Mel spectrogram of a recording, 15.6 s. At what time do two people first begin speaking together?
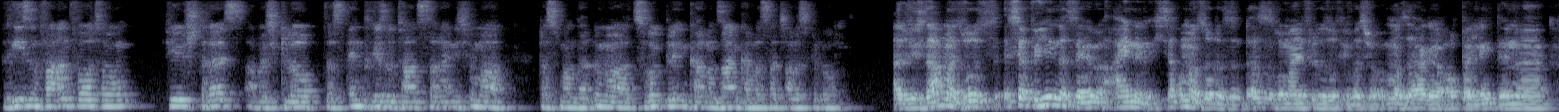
none

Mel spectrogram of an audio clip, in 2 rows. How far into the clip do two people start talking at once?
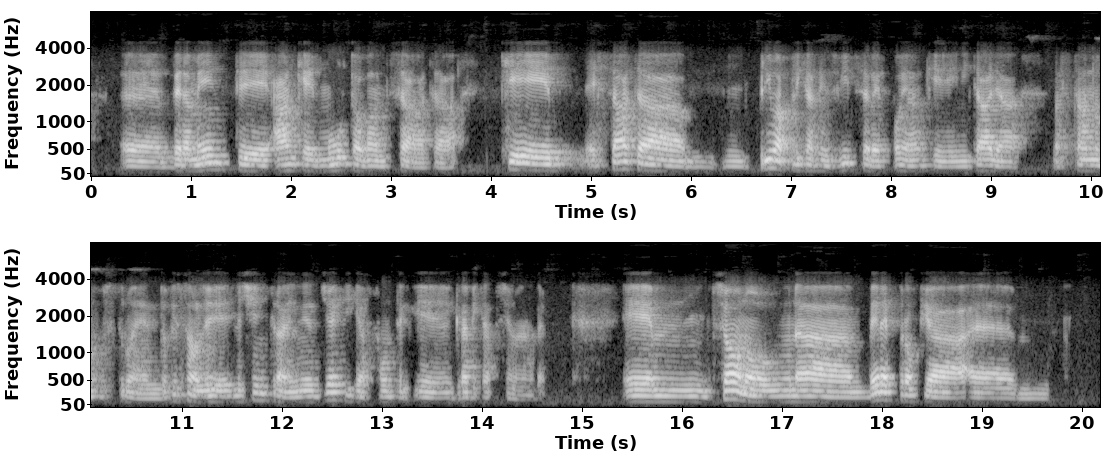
none

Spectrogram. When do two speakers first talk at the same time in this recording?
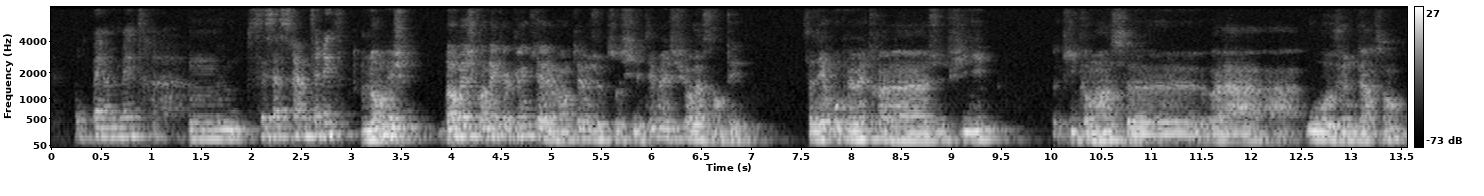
none

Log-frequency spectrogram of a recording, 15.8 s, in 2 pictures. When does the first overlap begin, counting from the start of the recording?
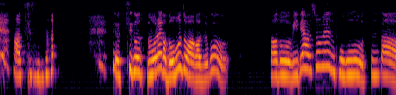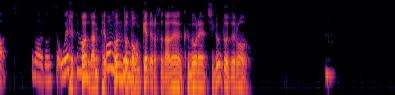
9.3 s

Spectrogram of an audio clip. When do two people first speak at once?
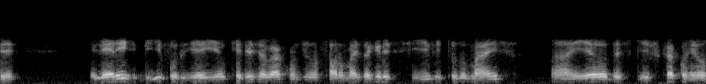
none

